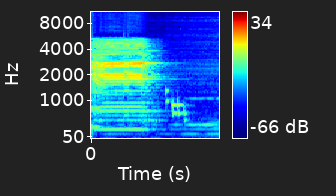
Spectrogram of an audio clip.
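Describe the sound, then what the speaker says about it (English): A loud, harsh electronic buzzer from the video game Portal 2 blares continuously, shifting into a lower, wavering buzzing tone toward the end, with no talking. "You will hear a buzzer. When you hear the buzzer, look up at the ceiling."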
